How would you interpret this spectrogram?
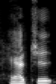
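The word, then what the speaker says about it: Hachette: have to pardon me it may be pronounced hatchet in the United States I don't know but it's a French company and it's pronounced a shet over there so yeah that's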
